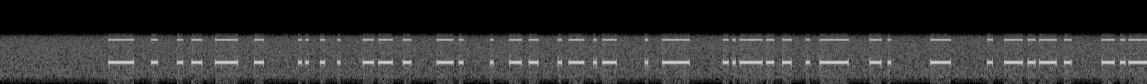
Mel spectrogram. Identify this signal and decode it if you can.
Beeps of irregular length, with hum. There is no code.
